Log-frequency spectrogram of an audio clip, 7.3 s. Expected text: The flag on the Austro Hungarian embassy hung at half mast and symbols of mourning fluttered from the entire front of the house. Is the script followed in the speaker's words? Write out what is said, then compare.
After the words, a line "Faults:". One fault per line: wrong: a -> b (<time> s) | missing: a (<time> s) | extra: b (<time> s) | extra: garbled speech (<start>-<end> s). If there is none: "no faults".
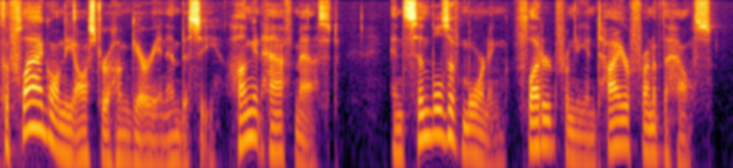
The flag on the Austro Hungarian embassy hung at half mast and symbols of mourning fluttered from the entire front of the house.
Faults:
no faults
